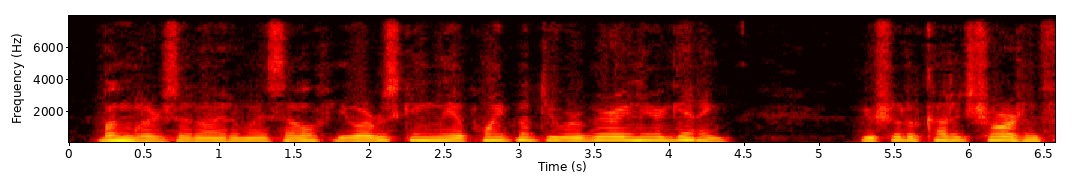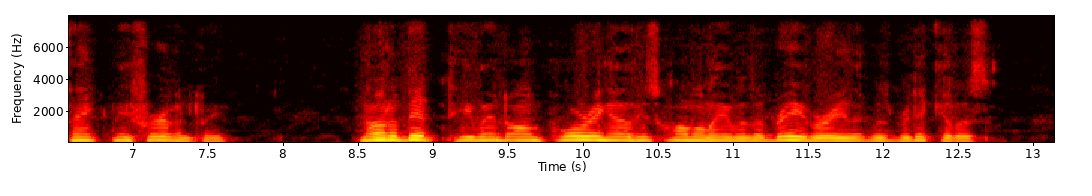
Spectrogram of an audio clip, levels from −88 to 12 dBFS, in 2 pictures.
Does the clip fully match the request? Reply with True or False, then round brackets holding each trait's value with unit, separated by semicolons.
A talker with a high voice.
False (175 Hz)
